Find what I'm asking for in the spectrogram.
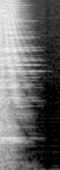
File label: Rap Session, E-MU Pro-Cussion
